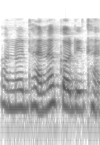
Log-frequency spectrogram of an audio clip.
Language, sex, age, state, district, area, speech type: Odia, female, 18-30, Odisha, Ganjam, urban, spontaneous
